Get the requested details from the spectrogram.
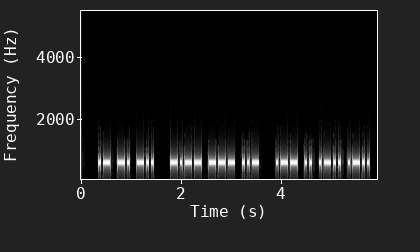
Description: Morse code, heard as a keyed tone, about 25 wpm, 600 Hz. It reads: AND YOU WILL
